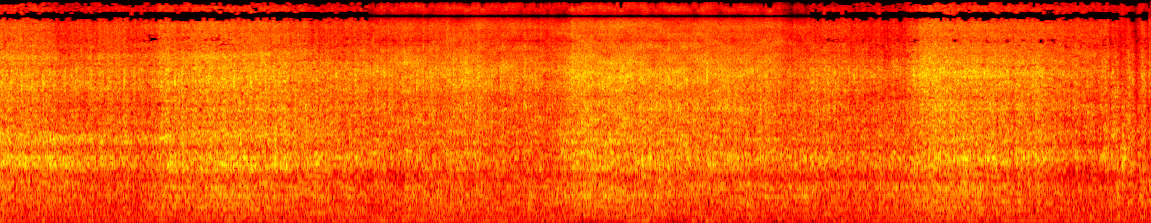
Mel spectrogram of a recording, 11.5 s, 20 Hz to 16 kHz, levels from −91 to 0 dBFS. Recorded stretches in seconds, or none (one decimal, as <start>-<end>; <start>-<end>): 0.0-3.7; 8.1-11.5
